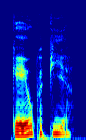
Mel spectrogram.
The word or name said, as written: gavepapir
